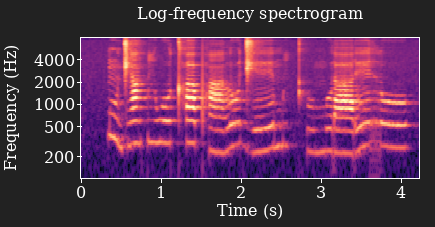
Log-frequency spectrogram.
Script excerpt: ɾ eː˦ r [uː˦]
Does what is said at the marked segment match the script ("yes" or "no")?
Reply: no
